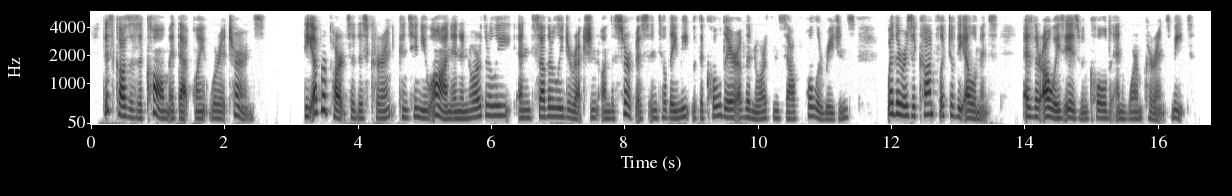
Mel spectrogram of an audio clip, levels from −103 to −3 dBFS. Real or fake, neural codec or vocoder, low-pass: real; none; 5.4 kHz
